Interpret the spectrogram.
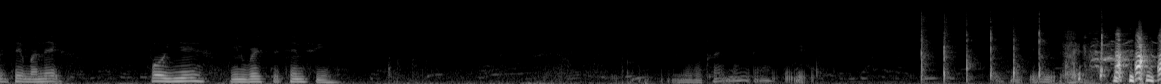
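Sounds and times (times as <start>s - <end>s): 
speech: 0.0s - 0.8s, 1.5s - 3.4s, 6.8s - 8.3s, 10.3s - 11.6s
one-handed clap against a phone: 9.2s - 11.3s
laughter: 10.6s - 11.6s.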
